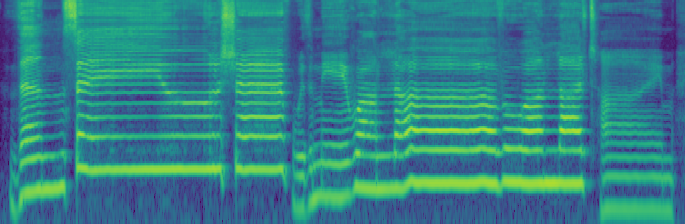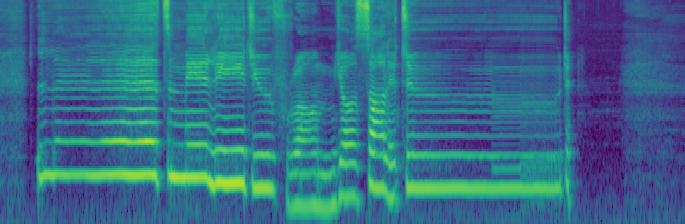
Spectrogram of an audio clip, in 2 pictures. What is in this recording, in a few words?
omni male, microphones; Lauten; Clarion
